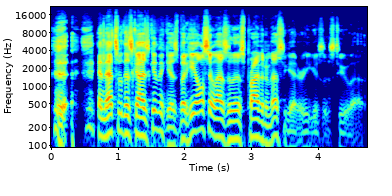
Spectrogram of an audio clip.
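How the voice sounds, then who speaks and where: A man's voice: medium pitch, very animated, a little fast, vocal fry. A man hosting a show, recapping a film in a casual, chatty style. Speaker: podcast host.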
